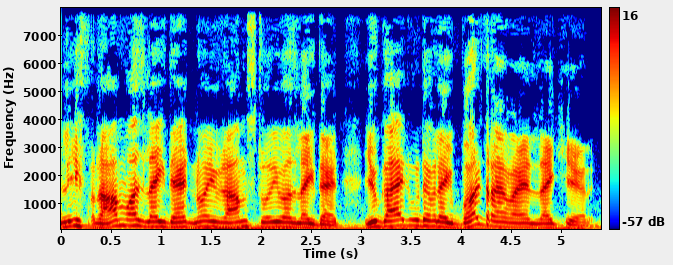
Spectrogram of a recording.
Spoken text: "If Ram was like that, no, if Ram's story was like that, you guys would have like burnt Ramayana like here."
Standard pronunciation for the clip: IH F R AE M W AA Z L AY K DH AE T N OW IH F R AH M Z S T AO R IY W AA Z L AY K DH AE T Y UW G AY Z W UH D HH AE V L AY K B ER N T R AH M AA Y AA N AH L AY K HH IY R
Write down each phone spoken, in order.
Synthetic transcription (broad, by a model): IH F R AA M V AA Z L AY K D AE T N OW IH F R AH M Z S T AO R IY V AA Z L AY K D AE T Y UW G AY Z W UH D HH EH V L AY K B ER L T R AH IH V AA AH L AY K HH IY R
